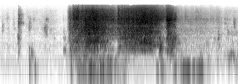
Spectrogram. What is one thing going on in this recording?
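A deck of playing cards is riffled and shuffled with a quick whirring flutter.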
